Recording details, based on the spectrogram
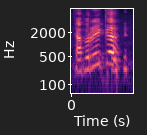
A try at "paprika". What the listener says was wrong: It's paprika. Why are you adding an extra A?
